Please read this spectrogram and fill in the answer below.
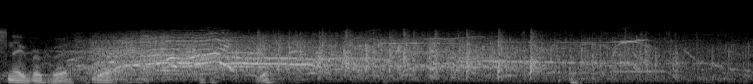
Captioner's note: cheers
